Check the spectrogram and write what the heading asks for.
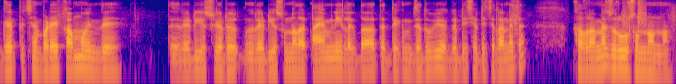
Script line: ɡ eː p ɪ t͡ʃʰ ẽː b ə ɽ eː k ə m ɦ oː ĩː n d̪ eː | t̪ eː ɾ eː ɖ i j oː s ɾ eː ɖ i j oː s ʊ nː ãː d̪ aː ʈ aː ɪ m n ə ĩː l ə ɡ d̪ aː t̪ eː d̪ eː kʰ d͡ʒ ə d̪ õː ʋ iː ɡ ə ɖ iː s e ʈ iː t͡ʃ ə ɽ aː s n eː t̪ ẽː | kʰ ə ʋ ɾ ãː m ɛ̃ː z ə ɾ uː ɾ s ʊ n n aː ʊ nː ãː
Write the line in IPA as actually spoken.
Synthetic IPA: ɡ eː p ɪ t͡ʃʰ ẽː b ə ɽ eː k ə m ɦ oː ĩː n d̪ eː | t̪ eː ɾ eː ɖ i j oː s ɾ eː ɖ i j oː s ʊ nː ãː d̪ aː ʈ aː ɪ m n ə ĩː l ə ɡ d̪ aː t̪ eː d̪ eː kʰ d͡ʒ ə d̪ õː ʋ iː ɡ ə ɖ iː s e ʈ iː t͡ʃ ə l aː n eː t̪ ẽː | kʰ ə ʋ ɾ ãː m ɛ̃ː z ə ɾ uː ɾ s ʊ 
